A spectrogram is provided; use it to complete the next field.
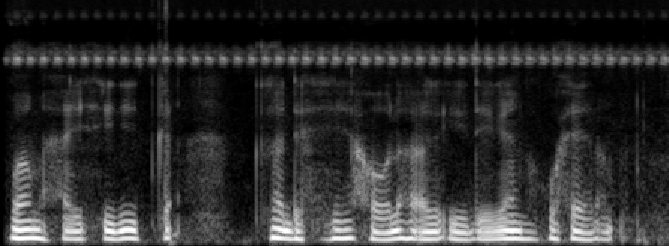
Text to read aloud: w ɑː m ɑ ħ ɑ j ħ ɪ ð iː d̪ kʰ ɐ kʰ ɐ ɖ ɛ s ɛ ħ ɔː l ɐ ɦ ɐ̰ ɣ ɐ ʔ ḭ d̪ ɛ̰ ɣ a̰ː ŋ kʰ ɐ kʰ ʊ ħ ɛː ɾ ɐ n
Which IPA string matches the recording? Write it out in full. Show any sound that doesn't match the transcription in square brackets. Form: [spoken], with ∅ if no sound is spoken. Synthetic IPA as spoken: w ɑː m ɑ ħ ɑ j ħ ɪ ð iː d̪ kʰ ɐ kʰ ɐ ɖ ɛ [ħ] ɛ ħ ɔː l ɐ ɦ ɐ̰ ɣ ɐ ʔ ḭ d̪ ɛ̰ ɣ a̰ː ŋ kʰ ɐ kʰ ʊ ħ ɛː ɾ ɐ n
